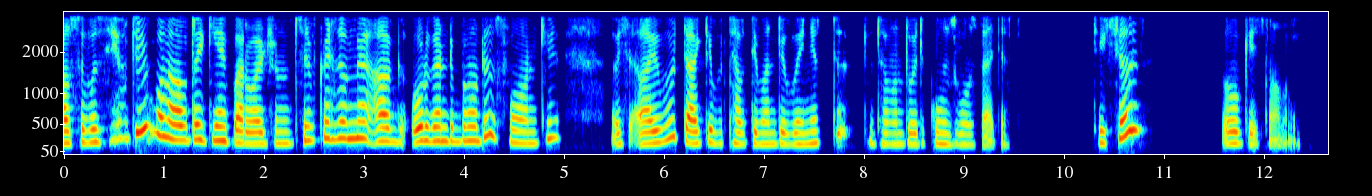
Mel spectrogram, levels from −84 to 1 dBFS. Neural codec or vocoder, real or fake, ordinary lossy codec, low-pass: codec, 16 kHz, 4 kbps, FunCodec, trained on LibriTTS, 50 frames a second; fake; none; 3.6 kHz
